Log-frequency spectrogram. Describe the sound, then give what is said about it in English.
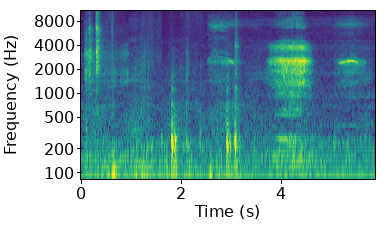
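Soft snoring from a woman who has fallen asleep, with a thin, high whistle riding on each breath, three wheezy pulses that swell and fade, the middle one loudest, with no talking. “She fell asleep.”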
